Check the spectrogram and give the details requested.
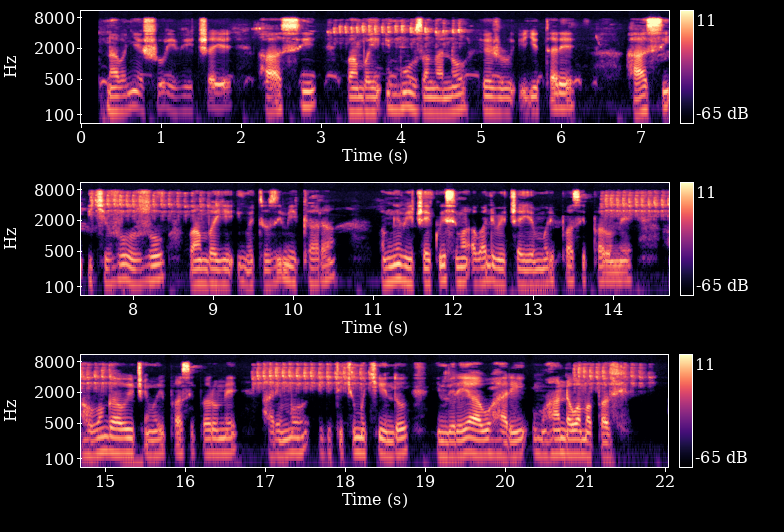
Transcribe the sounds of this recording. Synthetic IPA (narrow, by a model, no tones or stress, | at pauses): naβaɲe̞ːʃuɾiβiːt͡ʃa̰je̞ha̰ːsiβaːmbaje̞ʔim̥huzaŋɡano̞he̞ːʒuɾuʔiɟitʰa̰ɾe̞ | haːsiʔicivuːzoβaːmbaje̞ʔimwetʰozḭmikʰaɾa | βamŋe̞βiːt͡ʃaje̞kwisimaʔaβaːndiβiːt͡ʃaje̞muɾipasipa̰ɾo̰me̞̰ahoβoŋɡaβowiːt͡ʃajemuɾḭpʰa̰sipaɾome̞ | haɾimoiɟiticumuciːndo̞imbe̞ɾe̞jaːβo̞ɦaɾiumuɦaːndawamapave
